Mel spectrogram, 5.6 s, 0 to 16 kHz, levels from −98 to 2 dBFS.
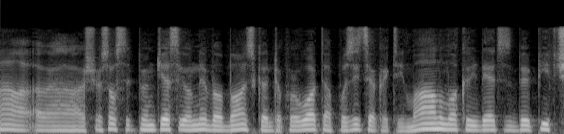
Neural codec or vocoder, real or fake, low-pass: codec, 16 kHz, 0.5 kbps, FunCodec, trained on LibriTTS, 25 frames a second; fake; 7.2 kHz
